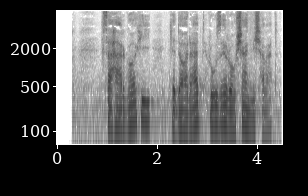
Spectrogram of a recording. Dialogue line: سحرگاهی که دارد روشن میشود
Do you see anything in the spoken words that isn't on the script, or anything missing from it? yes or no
yes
